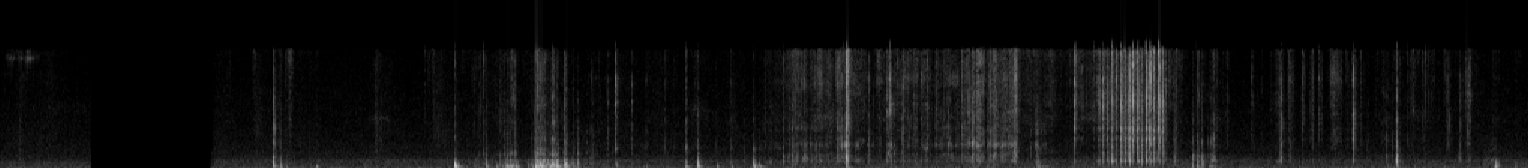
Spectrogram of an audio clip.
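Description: Hands handling a plastic spray bottle, with scattered clicks and taps and a rasping twist as the trigger head is unscrewed. About nine seconds in, a paper-foil powder sachet is torn open with a short rip.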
